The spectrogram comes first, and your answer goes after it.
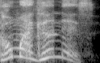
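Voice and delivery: high, stunned gasp of alarm; shocked doctor. Retold or imitated. Doctor reading alarming blood work, shocked. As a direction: react like the doctor just saw the results. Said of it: "He's like".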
